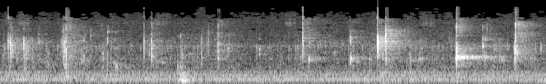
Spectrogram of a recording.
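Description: Close-up chewing of sticky candy: irregular wet smacks and mouth clicks, several a second, over a steady low hum.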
